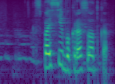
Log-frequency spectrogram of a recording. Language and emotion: Russian, positive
